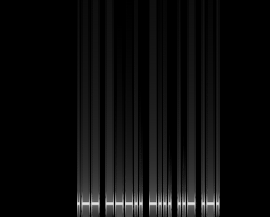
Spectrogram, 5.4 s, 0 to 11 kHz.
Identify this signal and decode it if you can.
Morse code, heard as a keyed tone, about 25 wpm, 700 Hz. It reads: W8BUR
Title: USA Call Signs - 5 Characters - 25wpm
